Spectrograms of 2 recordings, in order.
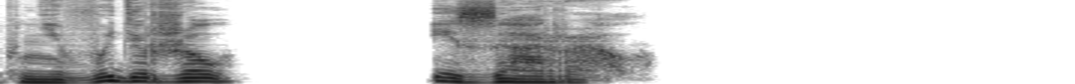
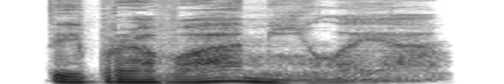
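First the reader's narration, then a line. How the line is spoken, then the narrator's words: Hidden voice whispering. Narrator (Russian): прошептал кто-то за троном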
